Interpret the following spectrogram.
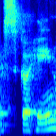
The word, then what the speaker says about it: Scoithin: And someone suggested the name Scohin, which is spelt Scoithin. And I thought, oh yeah, that's quite a good one, Scohin.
